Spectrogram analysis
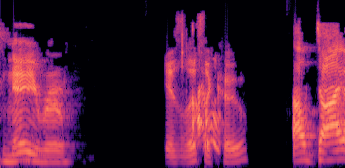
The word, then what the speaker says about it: Naryu: the podcast nor you na are y-you its Nehru is Alisa ku I'll die on this hell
